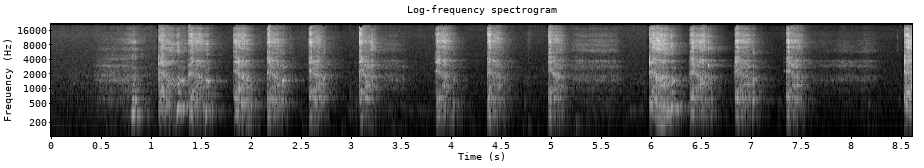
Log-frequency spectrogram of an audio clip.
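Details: Woman with bronchitis, on medicine and oxygen, with pounding head and mid-back pain: about fourteen harsh coughs in close fits with brief breaths between; bronchitis coughing fit.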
